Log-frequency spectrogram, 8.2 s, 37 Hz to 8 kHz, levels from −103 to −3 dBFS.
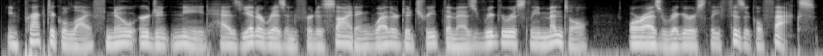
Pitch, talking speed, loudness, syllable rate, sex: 110 Hz, 170 wpm, -21 LUFS, 5.2 syllables/s, male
